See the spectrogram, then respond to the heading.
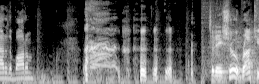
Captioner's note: laughing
